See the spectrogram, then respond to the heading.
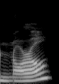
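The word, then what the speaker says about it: Norrell: creepy so I've continued I can also correct and give the correct pronunciation I've continued Jonathan strange and Mr norl by Susanna Clark so it's Mr norl it is very Charles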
